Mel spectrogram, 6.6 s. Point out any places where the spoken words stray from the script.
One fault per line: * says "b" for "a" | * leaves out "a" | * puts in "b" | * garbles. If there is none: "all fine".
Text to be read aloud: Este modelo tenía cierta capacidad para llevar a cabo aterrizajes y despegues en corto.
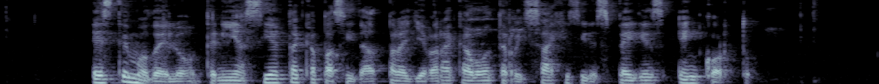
all fine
